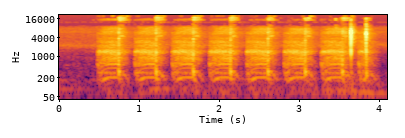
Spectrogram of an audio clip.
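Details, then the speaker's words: Rhythmic motor pulses, about two a second, each a short whirring draw ending in a click: a wireless hands-free BabyOno electric breast pump, power adjustable 1–7. "має три режими перший це режим зціджування можна виставляти потужність і до одинички до семи"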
